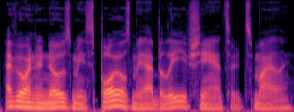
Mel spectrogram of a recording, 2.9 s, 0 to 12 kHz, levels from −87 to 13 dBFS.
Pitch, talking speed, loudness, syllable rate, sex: 95 Hz, 225 wpm, -18 LUFS, 6.7 syllables/s, male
